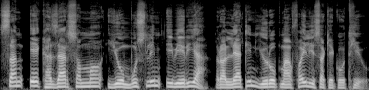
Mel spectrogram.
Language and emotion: Nepali, neutral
